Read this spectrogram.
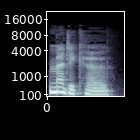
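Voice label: "medico", English, British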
